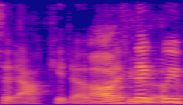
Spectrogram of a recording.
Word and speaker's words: Akira: This week, we are talking about the 1988 movie Akira. They pronounce it Akira, but I think we pronounce it Akira.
